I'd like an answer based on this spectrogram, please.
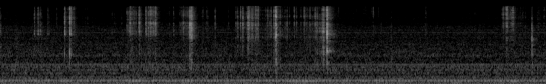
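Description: Thin pry tool scraping and clicking in the seam of a small plastic action-camera case as its snap-on LCD cover is worked loose: a string of short clicks and scrapes through the first three seconds or so, then two more about five seconds in.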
